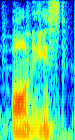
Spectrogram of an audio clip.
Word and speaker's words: honest: The word honest has a H in the spelling, but in the phonetics, in the pronunciation, it doesn't.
